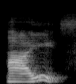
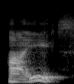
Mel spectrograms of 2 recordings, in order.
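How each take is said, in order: No difference in how they are said.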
